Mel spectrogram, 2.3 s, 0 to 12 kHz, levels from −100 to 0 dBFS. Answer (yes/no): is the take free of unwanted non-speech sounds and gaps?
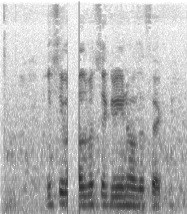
no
